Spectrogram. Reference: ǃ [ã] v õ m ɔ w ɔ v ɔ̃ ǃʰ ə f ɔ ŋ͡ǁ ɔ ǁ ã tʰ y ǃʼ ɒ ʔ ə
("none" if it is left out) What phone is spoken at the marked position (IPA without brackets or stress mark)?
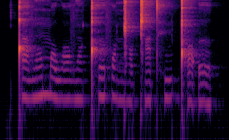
a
